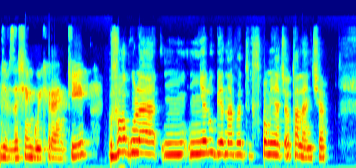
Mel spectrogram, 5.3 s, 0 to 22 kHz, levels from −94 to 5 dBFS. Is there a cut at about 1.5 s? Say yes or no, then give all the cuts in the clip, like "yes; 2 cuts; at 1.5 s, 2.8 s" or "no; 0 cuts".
yes; 1 cut; at 1.5 s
